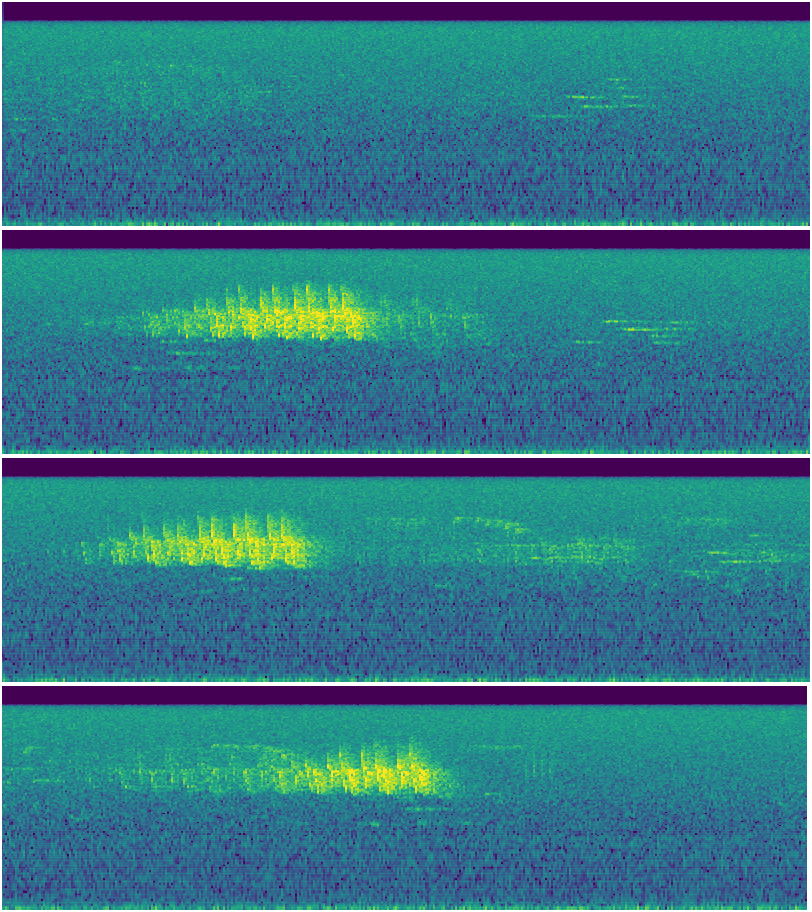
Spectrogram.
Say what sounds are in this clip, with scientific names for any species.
Seiurus aurocapilla, Poecile atricapillus, Catharus guttatus, Pheucticus ludovicianus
